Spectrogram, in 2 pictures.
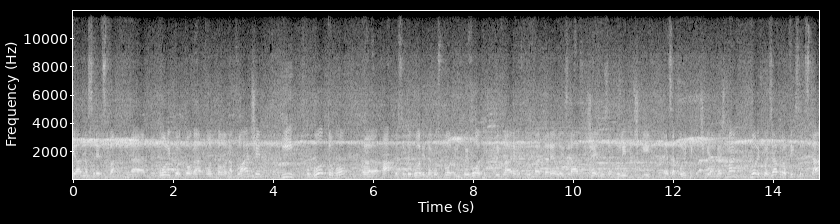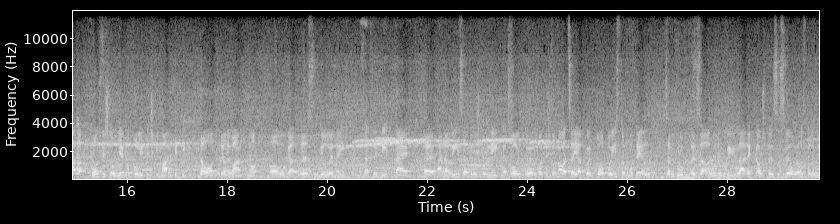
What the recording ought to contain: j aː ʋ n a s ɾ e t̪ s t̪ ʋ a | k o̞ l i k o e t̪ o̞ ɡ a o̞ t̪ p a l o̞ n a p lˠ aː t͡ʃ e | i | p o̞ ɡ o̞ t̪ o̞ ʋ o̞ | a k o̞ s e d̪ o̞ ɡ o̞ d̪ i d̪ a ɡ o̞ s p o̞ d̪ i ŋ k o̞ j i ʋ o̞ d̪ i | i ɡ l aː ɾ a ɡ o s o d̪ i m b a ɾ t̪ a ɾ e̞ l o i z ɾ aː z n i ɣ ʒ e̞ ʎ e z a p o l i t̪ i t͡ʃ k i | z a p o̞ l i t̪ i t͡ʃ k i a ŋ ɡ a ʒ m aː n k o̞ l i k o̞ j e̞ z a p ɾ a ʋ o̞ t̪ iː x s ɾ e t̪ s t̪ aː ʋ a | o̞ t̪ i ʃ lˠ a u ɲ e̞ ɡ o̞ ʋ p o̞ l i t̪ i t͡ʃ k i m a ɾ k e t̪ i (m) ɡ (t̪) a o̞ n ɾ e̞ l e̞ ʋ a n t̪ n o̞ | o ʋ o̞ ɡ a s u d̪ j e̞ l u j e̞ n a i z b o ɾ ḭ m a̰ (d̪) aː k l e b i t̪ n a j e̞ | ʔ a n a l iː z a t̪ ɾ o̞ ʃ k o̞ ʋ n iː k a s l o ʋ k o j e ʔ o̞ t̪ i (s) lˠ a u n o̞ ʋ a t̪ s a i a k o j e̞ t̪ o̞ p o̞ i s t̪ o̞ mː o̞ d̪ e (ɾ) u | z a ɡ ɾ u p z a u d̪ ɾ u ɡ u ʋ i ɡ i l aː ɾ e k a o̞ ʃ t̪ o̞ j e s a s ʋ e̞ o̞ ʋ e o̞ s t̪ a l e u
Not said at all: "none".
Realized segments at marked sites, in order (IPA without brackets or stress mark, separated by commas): ŋ, d̪, d̪, ʃ, l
